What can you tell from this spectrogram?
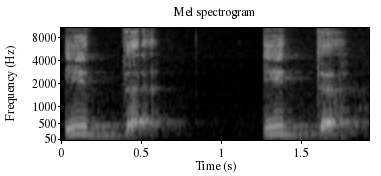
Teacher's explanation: Yoki id, id, bu yerda alif harfi kasra bilan kelganligi uchun i deb o'qiyapmiz, ammo dal harfi sukun bilan kelganligi uchun hech qanday unli bermasdan id holatida o'qiyapmiz.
